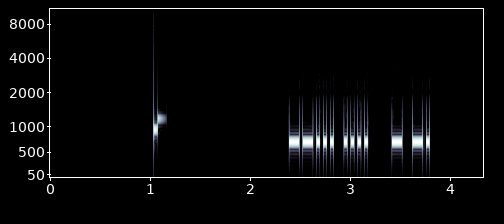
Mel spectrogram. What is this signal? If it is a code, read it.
Morse code, heard as a keyed tone, about 36 wpm, 700 Hz. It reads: 7H TN
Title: Winter Field Day Exchanges Encore 35wpm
